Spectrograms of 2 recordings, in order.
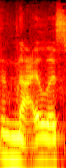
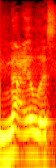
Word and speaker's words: Nillious: to team up against nihilus or nilius whatever you would like to say I for some reason like to say nihilus like a nihilist but I believe it's more nilius you guys can always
